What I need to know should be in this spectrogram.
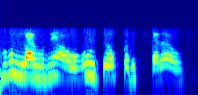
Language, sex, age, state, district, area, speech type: Odia, female, 45-60, Odisha, Angul, rural, conversation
